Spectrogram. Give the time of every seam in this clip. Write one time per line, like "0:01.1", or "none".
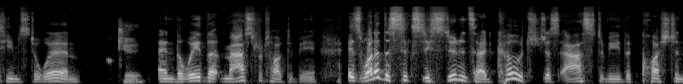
0:01.5
0:02.9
